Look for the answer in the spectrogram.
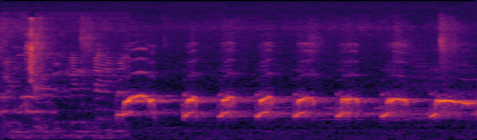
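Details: Bangkok zebra dove female calling a male: after a brief mixed noise at the start, a steady string of soft two-pitched cooing notes repeated about twice a second against faint background hiss.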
